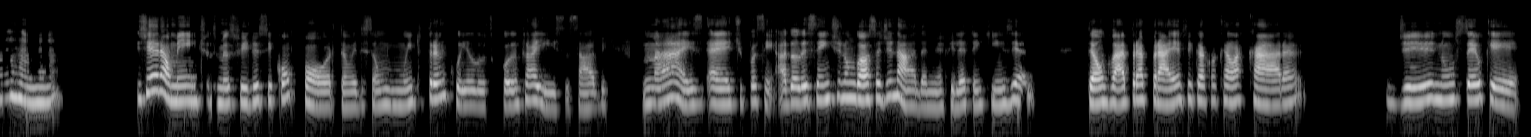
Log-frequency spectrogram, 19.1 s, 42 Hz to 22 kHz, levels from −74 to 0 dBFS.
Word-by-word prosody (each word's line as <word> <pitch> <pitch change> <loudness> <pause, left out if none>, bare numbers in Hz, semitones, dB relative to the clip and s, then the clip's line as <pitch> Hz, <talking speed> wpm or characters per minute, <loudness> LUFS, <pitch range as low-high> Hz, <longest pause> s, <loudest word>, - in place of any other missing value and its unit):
Uhum. 220 0 -1 1.0
Geralmente 225 -8 +3
os 215 -1 -15
meus 200 0 -4
filhos 210 +2 -2
se 220 - -5
comportam, 190 - -2
eles 170 +1 -9
são 180 -2 -8
muito 190 +3 -8
tranquilos 200 -9 -2 0.2
quanto 180 +4 -3
a 230 -1 +1
isso, 160 -5 -7
sabe. 160 +2 -8 0.4
Mas, 200 -2 0
eh, 195 -2 +2
tipo 205 +2 -10
assim, 210 -5 -8
adolescente 220 +6 -1
não 255 0 0
gosta 235 +1 +6
de 260 +4 -5
nada, 180 -11 +1
minha 170 0 -8
filha 180 +1 -4
tem 185 +1 -9
15 195 +4 -5
anos, 215 - -5 0.6
então 200 +1 +5
vai 205 0 +5
para 235 +1 +3
praia 205 -2 +4
ficar 230 -1 -1
com 225 +1 -11
aquela 220 0 +1
cara 200 +3 +3 1.1
de 210 +3 +1
não 235 0 -2
sei 235 -1 +2
o 250 - -2
quê, 190 - -1
210 Hz, 130 wpm, -23 LUFS, 185-230 Hz, 1.1 s, gosta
